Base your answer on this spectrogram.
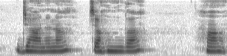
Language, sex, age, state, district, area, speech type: Punjabi, female, 60+, Punjab, Fazilka, rural, read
